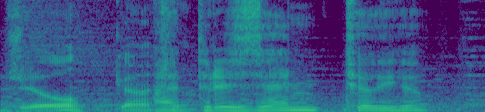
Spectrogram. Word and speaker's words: Jihl: pronounced Jill.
